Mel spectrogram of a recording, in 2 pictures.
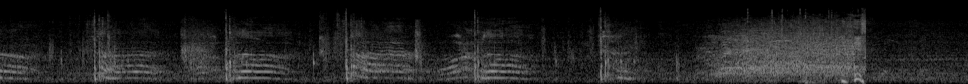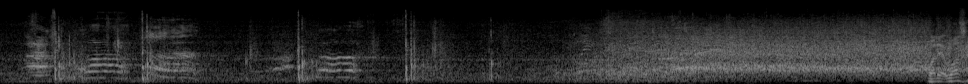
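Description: Two tennis points on clay. First a rally of racket strikes on the ball, each with a player's grunt, about a second apart, and a burst of crowd cheering about seven seconds in that stops abruptly. Then a short point of serve and a few shots, and crowd cheering and applause that swell near the end.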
